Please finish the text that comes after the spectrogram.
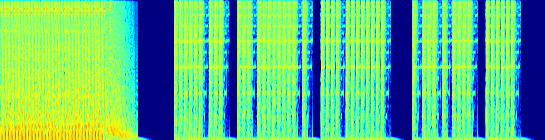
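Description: Rapid chiptune gunfire from the Contra video game, a long buzzing burst followed by repeated short bursts of rapid-fire shots with brief gaps between them, loud and alone.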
